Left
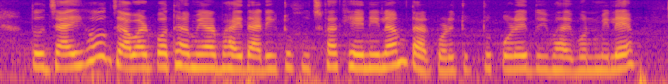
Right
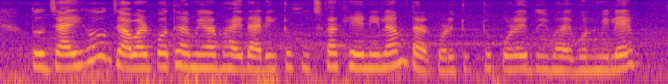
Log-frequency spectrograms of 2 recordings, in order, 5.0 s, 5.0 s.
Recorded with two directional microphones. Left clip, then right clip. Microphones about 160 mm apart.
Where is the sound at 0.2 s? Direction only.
45° left (ahead or behind).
